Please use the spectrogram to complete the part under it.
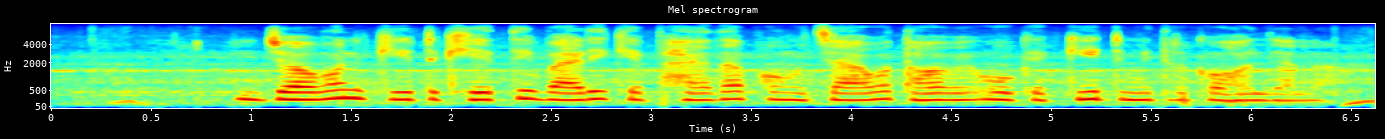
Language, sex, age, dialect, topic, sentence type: Bhojpuri, female, 25-30, Northern, agriculture, statement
